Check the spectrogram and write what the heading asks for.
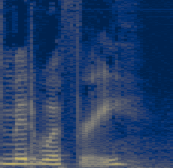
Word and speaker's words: midwifery: Am I pronouncing it right? Is it wifery or wifery? – It's midwifery.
